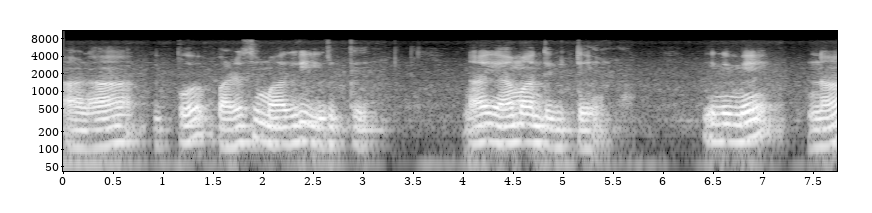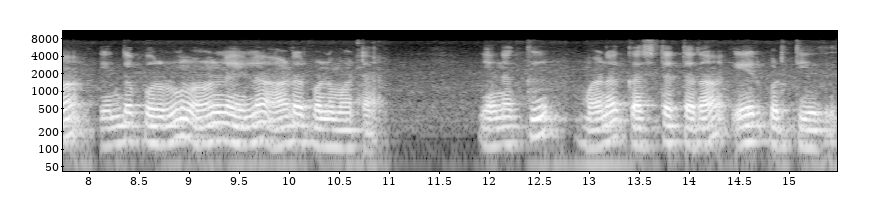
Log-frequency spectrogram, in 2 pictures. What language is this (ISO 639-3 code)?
tam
